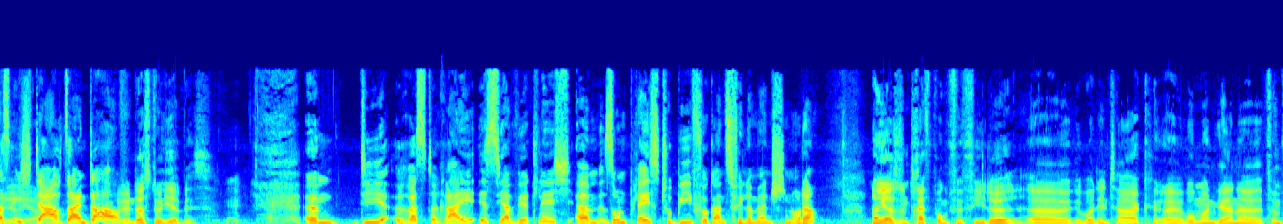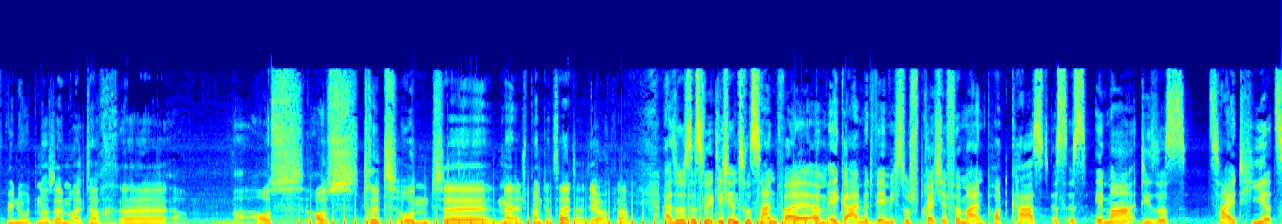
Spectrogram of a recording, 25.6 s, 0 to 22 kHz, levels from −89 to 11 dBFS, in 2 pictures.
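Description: From 15.83 s to 21.12 s a train of clicks runs over the audio: short, near-identical pulses at a steady 8.7 per second, around fifty in all, each peaking roughly 15 dB above the surrounding signal. They read as a regular ticking that stays audible through quieter passages as well. The cause is likely electrical interference from nearby equipment or a faulty connection or power supply injecting a repeating pulse into the signal path.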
